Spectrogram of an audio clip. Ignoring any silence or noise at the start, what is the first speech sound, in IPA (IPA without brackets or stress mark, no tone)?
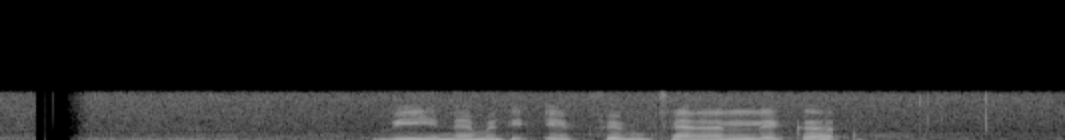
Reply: ʋ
